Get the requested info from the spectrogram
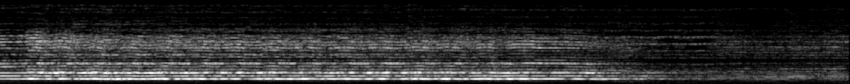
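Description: A man singing one long, steady held note, which ends about three seconds in. Heard through a computer's speaker, it sounds thin and has no bass.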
